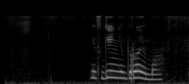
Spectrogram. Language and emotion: Russian, neutral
